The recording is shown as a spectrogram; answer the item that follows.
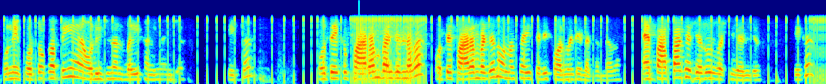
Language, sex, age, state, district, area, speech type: Sindhi, female, 45-60, Rajasthan, Ajmer, urban, conversation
